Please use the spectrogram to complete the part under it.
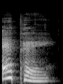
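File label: "epee", English, British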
